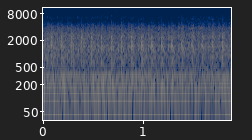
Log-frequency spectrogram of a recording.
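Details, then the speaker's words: Diesel tractor in a village, owner complaining of abnormal engine sound: rough, lumpy idle, running on only two cylinders per the mechanic, with poor diesel mileage; an injector pipe was found wrongly fitted; misfire. "और tractor दो cylinder चल रहा है और दो centre चलने की वजह से ट्रैक्टर दबी राय डीजल एवरेज भी सही नहीं आ रहा है"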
